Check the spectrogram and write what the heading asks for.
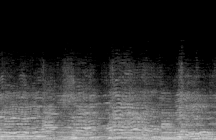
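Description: Live Peruvian folk music: a woman singing high with a wide vibrato, backed by a band with bass guitar.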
